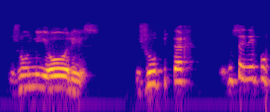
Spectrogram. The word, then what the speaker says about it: juniores: Então você tem júnior, se você só fosse acrescentar o ES, ficaria júniores, júniores. 1, 2, 3, 4. Aí por isso a gente muda para a sílaba forte aqui, juniores.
